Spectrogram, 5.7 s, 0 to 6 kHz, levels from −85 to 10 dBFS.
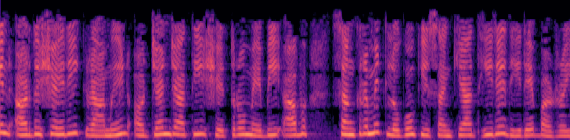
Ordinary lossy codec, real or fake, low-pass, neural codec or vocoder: none; real; 5.4 kHz; none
